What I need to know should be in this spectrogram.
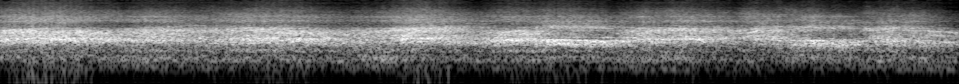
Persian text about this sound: الان اینجا جمعیت متراکمه، شما بزرگواران و زائرین حرم مطهر حضرت علی ابن موسی رضا صلوات الله و سلامه علیه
